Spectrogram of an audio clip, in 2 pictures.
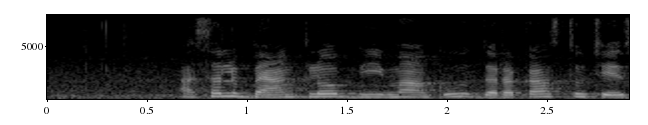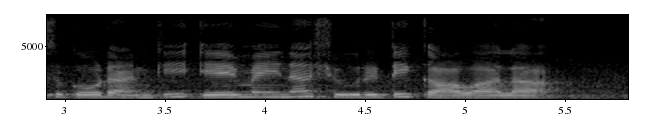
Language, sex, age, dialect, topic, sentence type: Telugu, female, 25-30, Central/Coastal, banking, question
